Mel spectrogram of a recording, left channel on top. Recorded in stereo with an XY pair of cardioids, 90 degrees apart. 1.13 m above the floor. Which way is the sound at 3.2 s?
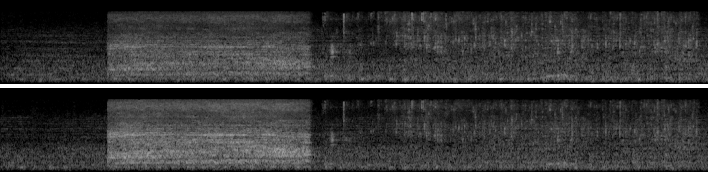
25° left.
